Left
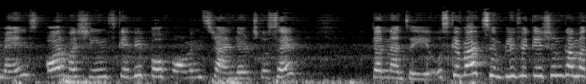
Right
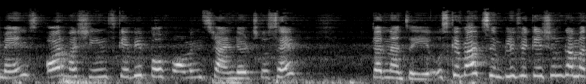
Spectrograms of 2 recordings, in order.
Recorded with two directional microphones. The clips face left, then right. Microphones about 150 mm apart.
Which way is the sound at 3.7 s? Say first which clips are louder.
Right 5 dB; 50° right (ahead or behind).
